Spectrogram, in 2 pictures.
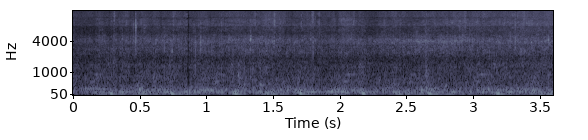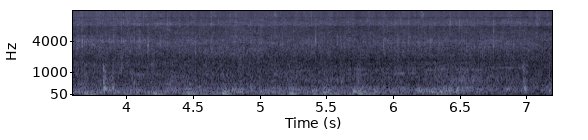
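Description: Sijan (moringa drumstick pods) frying with garlic and masala in a skillet over a charcoal fire, giving a steady sizzling hiss.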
